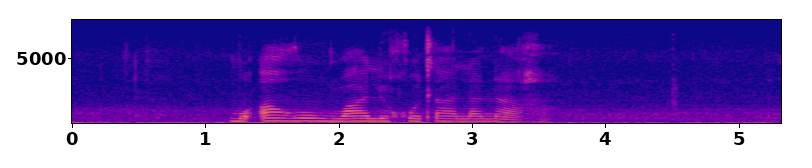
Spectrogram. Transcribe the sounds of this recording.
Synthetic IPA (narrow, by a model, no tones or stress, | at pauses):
mʊʔaɦoŋ̩walɪk͡xʰʊt͡ɬʼalanaːha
